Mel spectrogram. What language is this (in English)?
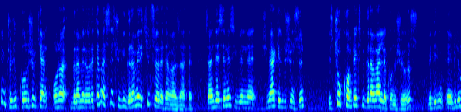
Turkish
